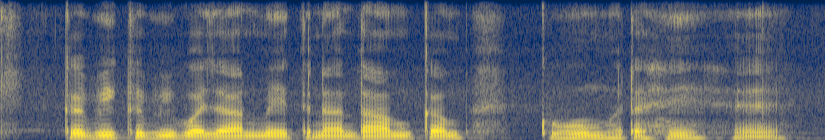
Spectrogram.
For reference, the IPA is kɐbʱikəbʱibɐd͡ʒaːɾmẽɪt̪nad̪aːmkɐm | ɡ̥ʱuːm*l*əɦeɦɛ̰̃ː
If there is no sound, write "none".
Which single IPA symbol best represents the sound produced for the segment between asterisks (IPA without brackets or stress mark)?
ɾ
